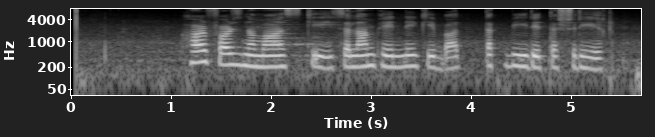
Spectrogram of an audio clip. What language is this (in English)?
Urdu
